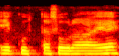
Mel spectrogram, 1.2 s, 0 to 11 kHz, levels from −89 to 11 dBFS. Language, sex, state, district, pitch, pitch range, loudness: Hindi, male, Uttar Pradesh, Shamli, 175 Hz, 170-180 Hz, -14 LUFS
